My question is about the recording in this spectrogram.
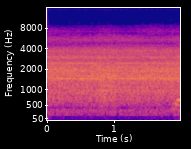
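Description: Delivery truck's engine running steadily, a constant even hum with no change in pitch.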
